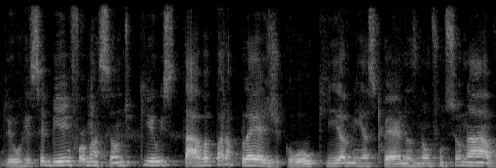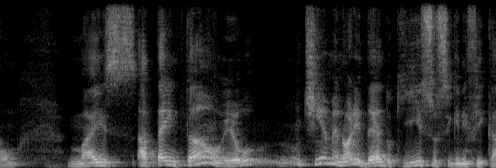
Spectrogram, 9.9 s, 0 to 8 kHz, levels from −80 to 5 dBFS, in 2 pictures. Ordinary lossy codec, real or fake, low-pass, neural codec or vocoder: none; real; none; none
